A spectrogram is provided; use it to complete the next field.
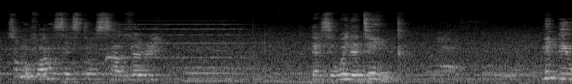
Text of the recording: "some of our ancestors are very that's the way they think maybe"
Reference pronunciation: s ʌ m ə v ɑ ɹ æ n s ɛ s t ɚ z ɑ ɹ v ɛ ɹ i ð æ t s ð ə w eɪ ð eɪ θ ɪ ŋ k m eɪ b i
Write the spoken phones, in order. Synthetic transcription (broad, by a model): s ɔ m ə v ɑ n s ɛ s t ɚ s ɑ l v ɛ ɹ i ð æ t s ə w eɪ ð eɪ t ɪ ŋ k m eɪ b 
